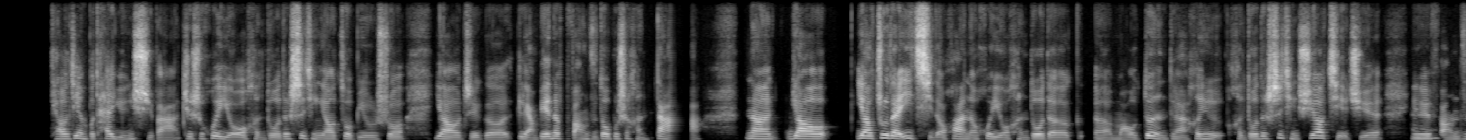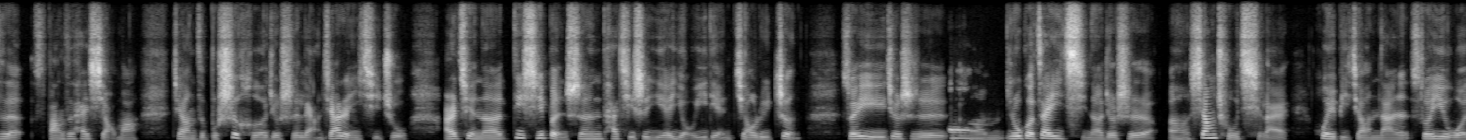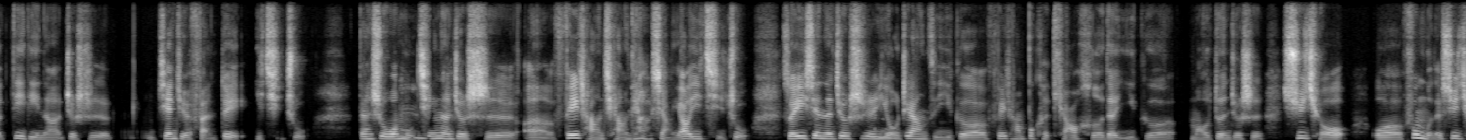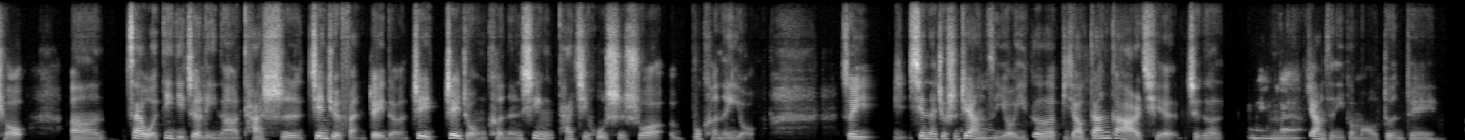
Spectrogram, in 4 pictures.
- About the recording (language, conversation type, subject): Chinese, advice, 父母年老需要更多照顾与安排
- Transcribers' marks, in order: tapping; laughing while speaking: "想要"; other background noise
